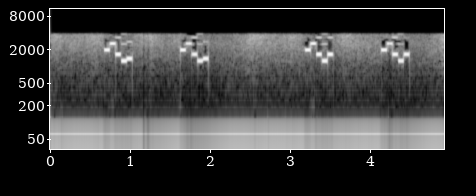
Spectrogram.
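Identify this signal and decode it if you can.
Five-tone selective call (ZVEI), heard as quick runs of five tones, tones of about 70 ms. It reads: 88634 88634 88636 88636
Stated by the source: ZVEI five-tone selective call received by SDR.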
